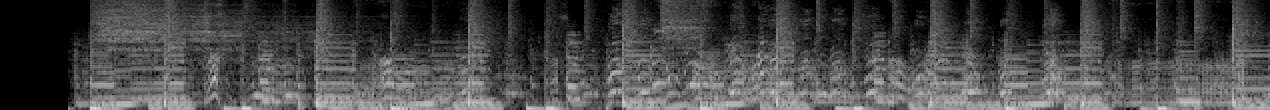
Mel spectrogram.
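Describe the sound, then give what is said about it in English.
A dog barks and yips repeatedly in quick bursts, mixed with higher whimpering sounds, loud throughout, over a steady tonal backing that may be music. “Yes, I am a dog.”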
